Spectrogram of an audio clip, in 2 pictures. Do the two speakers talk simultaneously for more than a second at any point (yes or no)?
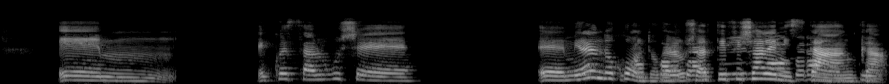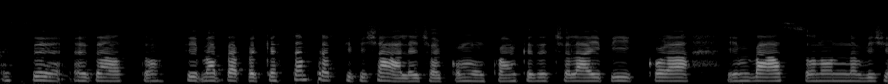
yes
